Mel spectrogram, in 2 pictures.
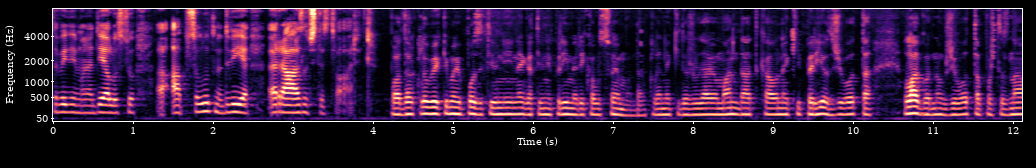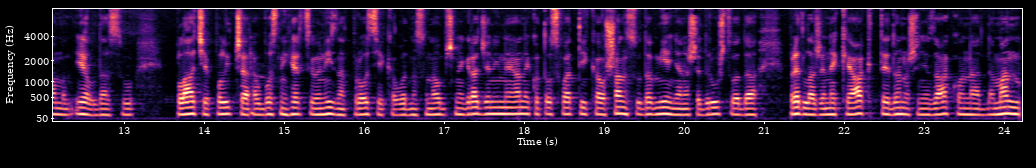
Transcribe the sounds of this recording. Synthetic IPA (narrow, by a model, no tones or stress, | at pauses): t̪oʋid̪iːmonad̪je̞lusuʔapso̞lˠut̪nod̪ʋije̞ɾaːzlit͡ʃi̥t̪e̞st̪ʋa̰ːɾi̥ | pad̪akle̞uʋjekimajupo̞zit̪iːʋnine̞ɡat̪iʋnipɾiːmje̞ɾikaousʋe̞mud̪akle̞ne̞kid̪o̞ʒiʋʎaːʋajomand̪aːt̪kaone̞kipe̞ɾio̞d̪ʒiʋo̞t̪a | lˠaɡo̞d̪no̞ːɡʒiʋo̞t̪apo̞ʃt̪o̞znaːmojeld̪asu | plˠaːt͡ɕe̞po̞lit̪i̥t͡ʃaːɾaubo̞sniːxe̞ɾt̪seɡo̞ʋiniiznat̪̚pɾo̞ːsje̞kauo̞d̪no̞sunao̞bit͡ɕne̞ɡɾad͡ʑanine̞ane̞ko̞t̪o̞ːsxʋat̪ikao̞ʃansud̪amjeɲanaʃe̞d̪ɾuːʃt̪ʋo̞d̪a | pɾe̞d̪lˠaːʒe̞ne̞ke̞akt̪e̞d̪o̞noʃe̞ɲezaːko̞naaman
